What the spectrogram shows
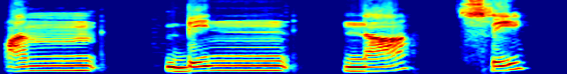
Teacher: تنوین کے بعد با ہے تو ان نہیں پڑھنا ہے، اسے ام یعنی میم میں ملا کر پڑھنا ہے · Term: اقلاب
